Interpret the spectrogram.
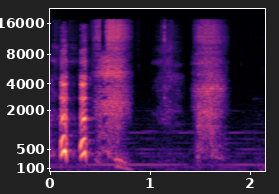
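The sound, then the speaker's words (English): Two quick vocal grunts, then a couple of forceful, breathy nasal snorts about a second apart, as people clear their noses to get rid of a nose whistle. “Okay, can everybody just like make try and clear your nose real quick?”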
